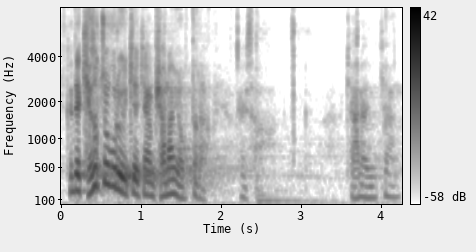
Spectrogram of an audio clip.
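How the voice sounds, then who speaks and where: A man's voice: on the high side, big pitch swings, very fast, a little mellow. A missionary man giving an earnest, confessional sermon testimony in a church. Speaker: missionary preacher. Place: church sanctuary. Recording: reverberant church hall, faint ambience.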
